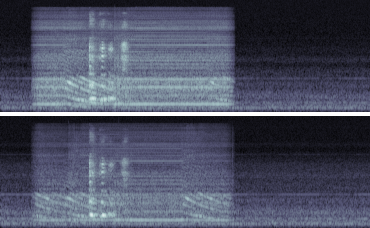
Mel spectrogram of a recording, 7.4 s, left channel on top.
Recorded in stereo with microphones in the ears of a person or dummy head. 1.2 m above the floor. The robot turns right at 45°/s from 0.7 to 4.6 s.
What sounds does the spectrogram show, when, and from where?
1.8 s a giggle: 10° left (ahead or behind), 1.4 m; by 2.6 s 35° left (ahead or behind), 1.4 m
